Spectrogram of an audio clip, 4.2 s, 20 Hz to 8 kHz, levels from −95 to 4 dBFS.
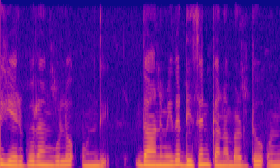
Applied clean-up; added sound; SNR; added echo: neural mask model Resemble Enhance denoiser.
